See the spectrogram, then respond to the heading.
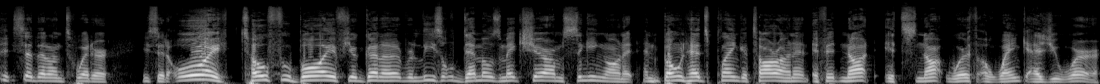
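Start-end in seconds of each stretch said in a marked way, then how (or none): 1.7-11.0 loud, rough attempted Cockney accent. Quote to the others what he wrote on Twitter, in an attempted Cockney accent. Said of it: "I could barely speak his Cockney there".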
